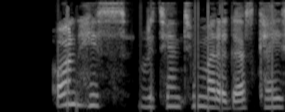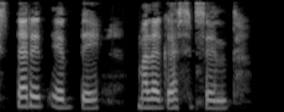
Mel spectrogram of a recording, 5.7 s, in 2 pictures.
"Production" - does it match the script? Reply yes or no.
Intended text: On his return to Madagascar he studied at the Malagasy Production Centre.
no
